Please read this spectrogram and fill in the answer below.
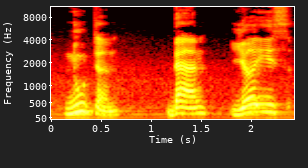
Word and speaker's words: Newton: say we pronounce it Newton so first syllable is stressed so you have to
